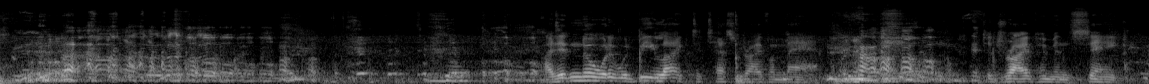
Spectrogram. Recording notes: 2015 C-U Improv Festival (Live). We were excited to be part of the 7th Annual C-U Improv Festival presented by Zoo Improv at the SoDo Theatre in Champaign, IL - and we recorded the whole thing for you to enjoy!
